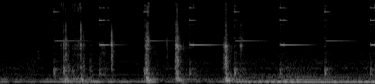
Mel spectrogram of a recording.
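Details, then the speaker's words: 2005 Hyundai Santa Fe with relatively low miles, fuel pump just replaced over a leaking tank and gas smell, tank still empty; at key-on a steady low in-tank pump hum under clicks and chimes, normal prime. "And yes, I can definitely hear that fuel pump."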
